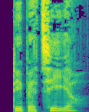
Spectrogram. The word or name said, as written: debattere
